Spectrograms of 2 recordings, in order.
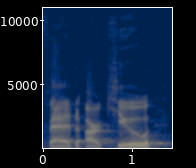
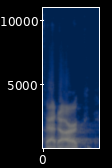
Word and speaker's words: fedrq: which is my tool pronounced fed RQ not fedar is a repository quering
